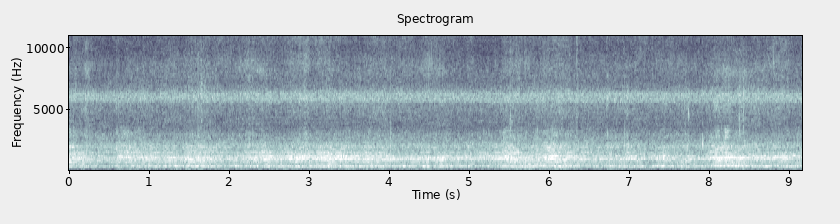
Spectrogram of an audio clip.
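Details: Opened hive of Italian honey bees as foragers come back heavily laden with pollen; a constant, thick hum of countless wings, even in volume, with faint higher whines drifting through.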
